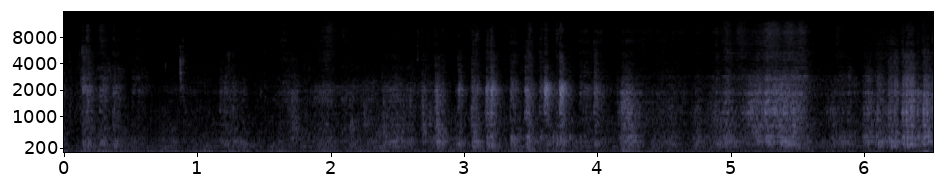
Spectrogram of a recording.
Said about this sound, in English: ASMR cotton ball sounds. No talking. She's just ripping it apart. That's a cotton ball.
